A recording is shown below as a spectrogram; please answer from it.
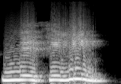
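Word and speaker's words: nephil: y pH intermedia nepil se pronuncia nefil en el original hebreo esta palabra en su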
